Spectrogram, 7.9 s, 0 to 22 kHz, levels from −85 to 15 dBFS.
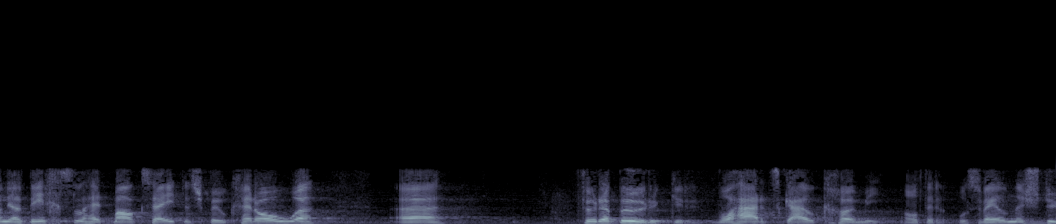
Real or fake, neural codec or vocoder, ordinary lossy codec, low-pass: real; none; none; 5.4 kHz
